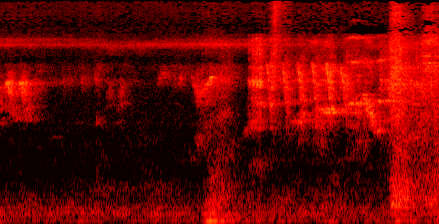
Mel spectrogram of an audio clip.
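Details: Plaintive cuckoo recorded in Assam: a quick run of about eight short, high whistled notes packed into roughly one second, set against steady low rumbling background noise with a dull thump just before.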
